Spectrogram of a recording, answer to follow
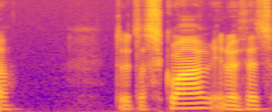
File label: "sgwaar", Welsh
